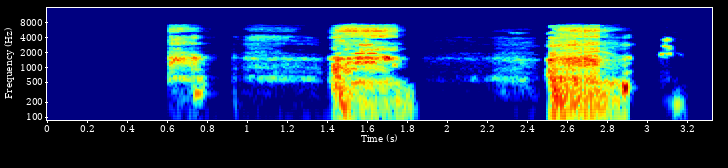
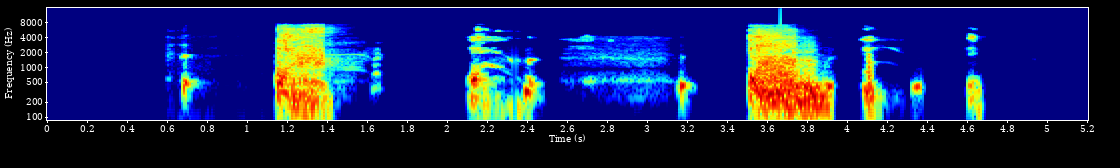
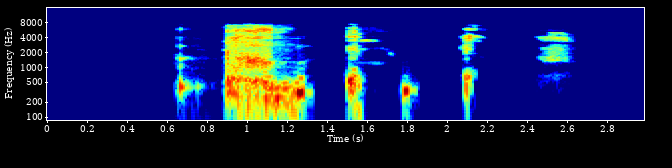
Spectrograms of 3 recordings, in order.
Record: {"exhalation_length": "3.3 s", "exhalation_amplitude": 29780, "exhalation_signal_mean_std_ratio": 0.42, "three_cough_length": "5.2 s", "three_cough_amplitude": 30310, "three_cough_signal_mean_std_ratio": 0.36, "cough_length": "3.0 s", "cough_amplitude": 30529, "cough_signal_mean_std_ratio": 0.35, "survey_phase": "alpha (2021-03-01 to 2021-08-12)", "age": "18-44", "gender": "Female", "wearing_mask": "No", "symptom_cough_any": true, "symptom_shortness_of_breath": true, "symptom_fatigue": true, "symptom_fever_high_temperature": true, "symptom_headache": true, "symptom_change_to_sense_of_smell_or_taste": true, "symptom_loss_of_taste": true, "symptom_onset": "3 days", "smoker_status": "Current smoker (1 to 10 cigarettes per day)", "respiratory_condition_asthma": false, "respiratory_condition_other": false, "recruitment_source": "Test and Trace", "submission_delay": "1 day", "covid_test_result": "Positive", "covid_test_method": "RT-qPCR", "covid_ct_value": 12.3, "covid_ct_gene": "ORF1ab gene", "covid_ct_mean": 13.4, "covid_viral_load": "41000000 copies/ml", "covid_viral_load_category": "High viral load (>1M copies/ml)"}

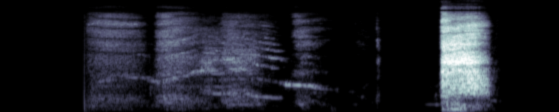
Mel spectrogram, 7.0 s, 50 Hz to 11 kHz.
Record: {"exhalation_length": "7.0 s", "exhalation_amplitude": 28695, "exhalation_signal_mean_std_ratio": 0.26, "survey_phase": "alpha (2021-03-01 to 2021-08-12)", "age": "18-44", "gender": "Male", "wearing_mask": "No", "symptom_none": true, "smoker_status": "Never smoked", "respiratory_condition_asthma": false, "respiratory_condition_other": false, "recruitment_source": "REACT", "submission_delay": "1 day", "covid_test_result": "Negative", "covid_test_method": "RT-qPCR"}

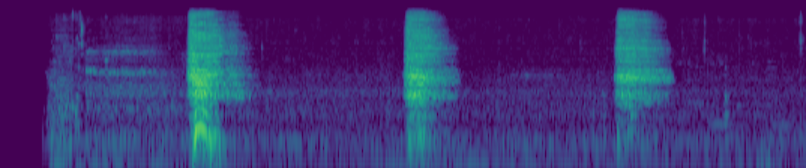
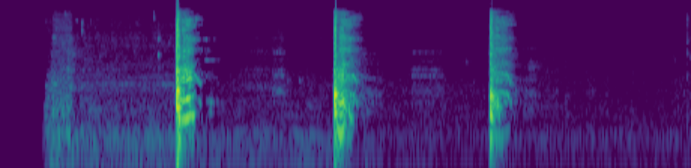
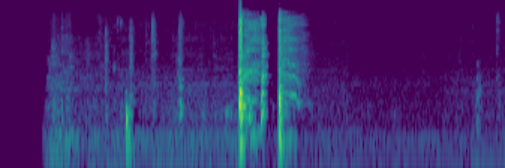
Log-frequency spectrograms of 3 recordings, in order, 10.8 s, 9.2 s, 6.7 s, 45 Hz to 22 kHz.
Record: {"exhalation_length": "10.8 s", "exhalation_amplitude": 15522, "exhalation_signal_mean_std_ratio": 0.29, "three_cough_length": "9.2 s", "three_cough_amplitude": 32768, "three_cough_signal_mean_std_ratio": 0.16, "cough_length": "6.7 s", "cough_amplitude": 32768, "cough_signal_mean_std_ratio": 0.13, "survey_phase": "beta (2021-08-13 to 2022-03-07)", "age": "45-64", "gender": "Female", "wearing_mask": "No", "symptom_none": true, "smoker_status": "Never smoked", "respiratory_condition_asthma": true, "respiratory_condition_other": false, "recruitment_source": "REACT", "submission_delay": "1 day", "covid_test_result": "Negative", "covid_test_method": "RT-qPCR"}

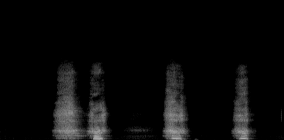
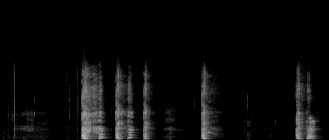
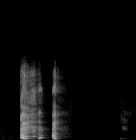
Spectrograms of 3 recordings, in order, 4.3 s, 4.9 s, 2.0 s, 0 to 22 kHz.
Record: {"exhalation_length": "4.3 s", "exhalation_amplitude": 13461, "exhalation_signal_mean_std_ratio": 0.37, "three_cough_length": "4.9 s", "three_cough_amplitude": 29654, "three_cough_signal_mean_std_ratio": 0.29, "cough_length": "2.0 s", "cough_amplitude": 28180, "cough_signal_mean_std_ratio": 0.28, "survey_phase": "beta (2021-08-13 to 2022-03-07)", "age": "18-44", "gender": "Female", "wearing_mask": "No", "symptom_cough_any": true, "symptom_sore_throat": true, "symptom_fatigue": true, "symptom_onset": "3 days", "smoker_status": "Never smoked", "respiratory_condition_asthma": false, "respiratory_condition_other": false, "recruitment_source": "Test and Trace", "submission_delay": "1 day", "covid_test_result": "Positive", "covid_test_method": "RT-qPCR", "covid_ct_value": 25.9, "covid_ct_gene": "ORF1ab gene", "covid_ct_mean": 26.3, "covid_viral_load": "2300 copies/ml", "covid_viral_load_category": "Minimal viral load (< 10K copies/ml)"}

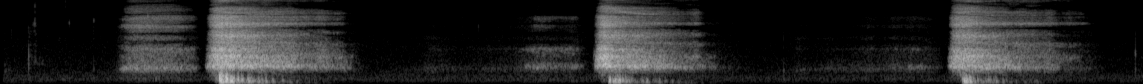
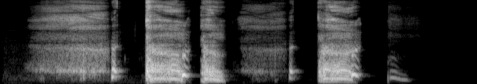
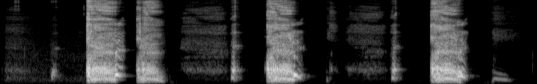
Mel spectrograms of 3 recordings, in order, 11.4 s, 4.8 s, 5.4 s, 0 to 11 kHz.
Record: {"exhalation_length": "11.4 s", "exhalation_amplitude": 23211, "exhalation_signal_mean_std_ratio": 0.37, "cough_length": "4.8 s", "cough_amplitude": 32768, "cough_signal_mean_std_ratio": 0.46, "three_cough_length": "5.4 s", "three_cough_amplitude": 32768, "three_cough_signal_mean_std_ratio": 0.41, "survey_phase": "beta (2021-08-13 to 2022-03-07)", "age": "18-44", "gender": "Female", "wearing_mask": "No", "symptom_cough_any": true, "symptom_runny_or_blocked_nose": true, "symptom_sore_throat": true, "symptom_diarrhoea": true, "symptom_fatigue": true, "symptom_headache": true, "symptom_onset": "4 days", "smoker_status": "Current smoker (e-cigarettes or vapes only)", "respiratory_condition_asthma": false, "respiratory_condition_other": false, "recruitment_source": "Test and Trace", "submission_delay": "1 day", "covid_test_result": "Positive", "covid_test_method": "RT-qPCR", "covid_ct_value": 19.1, "covid_ct_gene": "ORF1ab gene", "covid_ct_mean": 19.5, "covid_viral_load": "420000 copies/ml", "covid_viral_load_category": "Low viral load (10K-1M copies/ml)"}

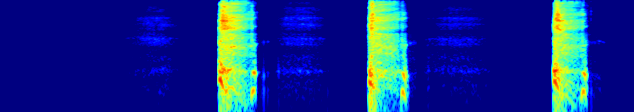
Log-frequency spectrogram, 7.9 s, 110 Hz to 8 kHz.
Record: {"three_cough_length": "7.9 s", "three_cough_amplitude": 32768, "three_cough_signal_mean_std_ratio": 0.25, "survey_phase": "beta (2021-08-13 to 2022-03-07)", "age": "45-64", "gender": "Female", "wearing_mask": "No", "symptom_cough_any": true, "symptom_fatigue": true, "symptom_fever_high_temperature": true, "symptom_headache": true, "symptom_other": true, "smoker_status": "Never smoked", "respiratory_condition_asthma": false, "respiratory_condition_other": false, "recruitment_source": "Test and Trace", "submission_delay": "1 day", "covid_test_result": "Positive", "covid_test_method": "RT-qPCR", "covid_ct_value": 24.3, "covid_ct_gene": "ORF1ab gene", "covid_ct_mean": 24.6, "covid_viral_load": "8500 copies/ml", "covid_viral_load_category": "Minimal viral load (< 10K copies/ml)"}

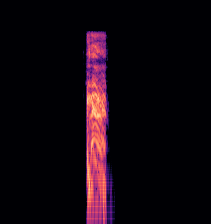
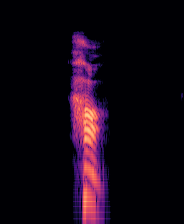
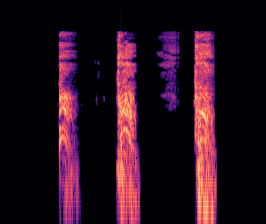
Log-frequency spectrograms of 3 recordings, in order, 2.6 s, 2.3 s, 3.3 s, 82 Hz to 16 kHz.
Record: {"cough_length": "2.6 s", "cough_amplitude": 32768, "cough_signal_mean_std_ratio": 0.23, "exhalation_length": "2.3 s", "exhalation_amplitude": 27526, "exhalation_signal_mean_std_ratio": 0.25, "three_cough_length": "3.3 s", "three_cough_amplitude": 32768, "three_cough_signal_mean_std_ratio": 0.36, "survey_phase": "alpha (2021-03-01 to 2021-08-12)", "age": "18-44", "gender": "Male", "wearing_mask": "No", "symptom_none": true, "smoker_status": "Never smoked", "respiratory_condition_asthma": false, "respiratory_condition_other": false, "recruitment_source": "REACT", "submission_delay": "3 days", "covid_test_result": "Negative", "covid_test_method": "RT-qPCR"}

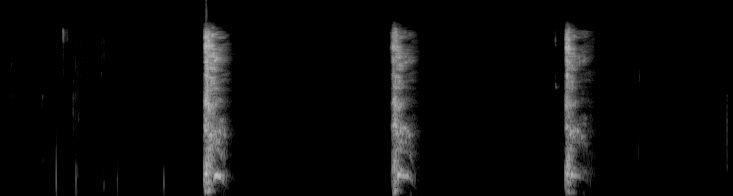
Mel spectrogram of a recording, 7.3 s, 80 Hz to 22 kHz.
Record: {"three_cough_length": "7.3 s", "three_cough_amplitude": 28871, "three_cough_signal_mean_std_ratio": 0.2, "survey_phase": "beta (2021-08-13 to 2022-03-07)", "age": "45-64", "gender": "Male", "wearing_mask": "No", "symptom_none": true, "smoker_status": "Ex-smoker", "respiratory_condition_asthma": false, "respiratory_condition_other": false, "recruitment_source": "REACT", "submission_delay": "1 day", "covid_test_result": "Negative", "covid_test_method": "RT-qPCR", "influenza_a_test_result": "Negative", "influenza_b_test_result": "Negative"}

